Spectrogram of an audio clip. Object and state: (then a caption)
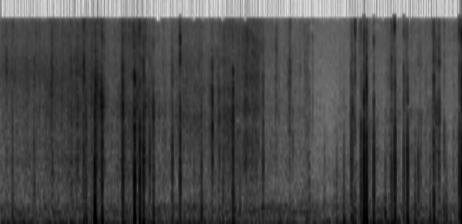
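Polyurethane foam squishy toy. Fingertips and long nails tap and press the surface of a large, soft, pink glossy sticky polyurethane foam squishy toy, producing sticky crackling peel sounds. Sharp, brief snaps and pops rise irregularly over a low, steady hum, sounding close and quiet throughout.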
